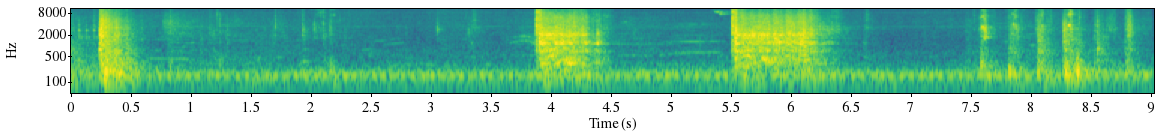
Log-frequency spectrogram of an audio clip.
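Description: A car engine being cranked in a comedy series scene, three loud bursts of starter cranking separated by a low idle-like hum, with smaller clatters near the end.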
